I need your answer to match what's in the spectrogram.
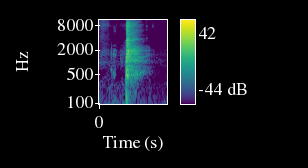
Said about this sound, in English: Should have let out a dad sneeze. Bless me.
